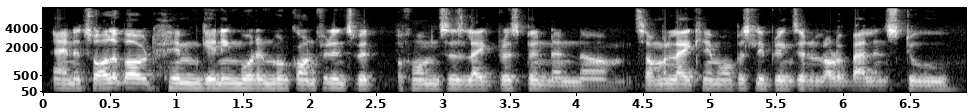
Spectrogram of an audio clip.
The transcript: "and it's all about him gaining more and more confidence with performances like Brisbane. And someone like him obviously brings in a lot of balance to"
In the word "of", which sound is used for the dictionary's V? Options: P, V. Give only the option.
V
